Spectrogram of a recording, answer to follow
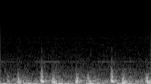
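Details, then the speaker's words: Very fast heart tones heard by stethoscope on a simulated virtual-reality patient, confirmed on the monitor, with adenosine planned: supraventricular tachycardia. "holy guacamole you are running i can double confirm that's correct"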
